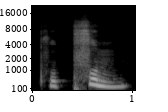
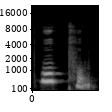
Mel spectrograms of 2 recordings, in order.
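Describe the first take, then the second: First: The word starts on a low pitch. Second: The word starts on a high pitch. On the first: The speaker calls it right. "you use a lower pitched sound" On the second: The speaker calls it wrong. "be careful not to start with a higher pitched sound"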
